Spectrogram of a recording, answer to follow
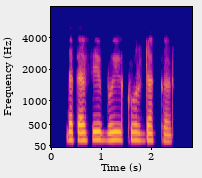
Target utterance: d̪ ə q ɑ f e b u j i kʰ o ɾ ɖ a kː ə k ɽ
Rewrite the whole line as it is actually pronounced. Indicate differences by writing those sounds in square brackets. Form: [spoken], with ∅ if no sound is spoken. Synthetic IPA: d̪ ə [k] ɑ f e b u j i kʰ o ɾ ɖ a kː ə [∅] ɽ

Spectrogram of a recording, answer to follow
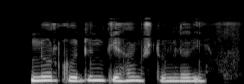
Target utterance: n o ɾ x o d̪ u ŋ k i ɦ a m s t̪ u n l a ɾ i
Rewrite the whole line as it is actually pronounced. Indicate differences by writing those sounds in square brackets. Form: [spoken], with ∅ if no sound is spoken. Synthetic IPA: n o ɾ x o d̪ u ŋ k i ɦ a m [ʃ] t̪ u n l a ɾ i

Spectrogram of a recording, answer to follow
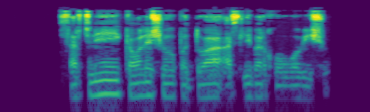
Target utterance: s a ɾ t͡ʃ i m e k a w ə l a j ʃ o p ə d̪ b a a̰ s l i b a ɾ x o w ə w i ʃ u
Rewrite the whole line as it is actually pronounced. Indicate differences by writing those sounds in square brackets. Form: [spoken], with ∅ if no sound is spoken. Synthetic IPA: s a ɾ t͡ʃ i [n] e k a w ə l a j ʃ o p ə d̪ [w] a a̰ s l i b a ɾ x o w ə w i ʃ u

